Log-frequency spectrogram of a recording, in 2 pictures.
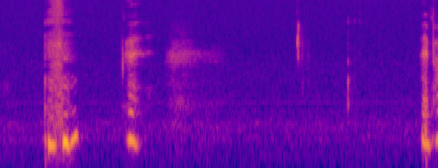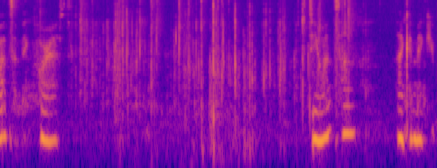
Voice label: Short Early Morning ASMR Destress [whispering][crinkling][clothing sounds][soothing]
